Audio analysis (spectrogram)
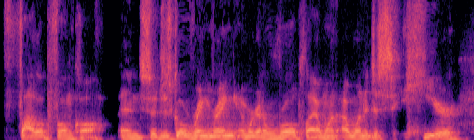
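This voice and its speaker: A man's voice: medium pitch, fairly even intonation, brisk, a little mellow. A man hosting a sales podcast, talking with energy and enthusiasm, praising and setting up role plays. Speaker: podcast host, sales trainer.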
